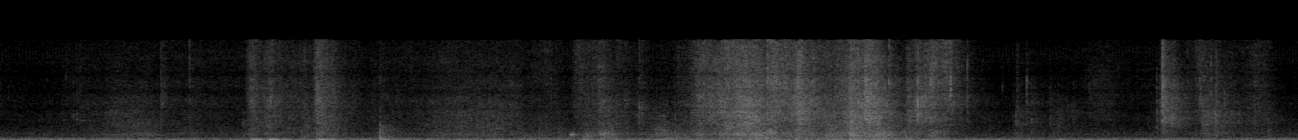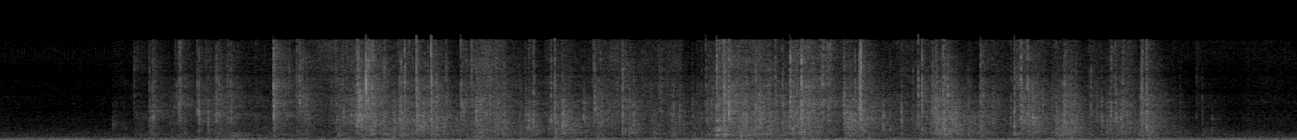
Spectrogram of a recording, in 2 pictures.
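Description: Paper and plastic packaging rustling and crinkling in bursts as a gift is unwrapped and handled, with a thump about a second in.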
